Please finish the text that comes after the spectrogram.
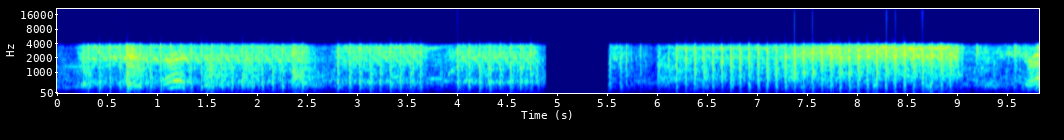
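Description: Airsoft guns fire in rapid automatic bursts during an outdoor skirmish raid on an outpost, loud and nearly continuous with a brief pause midway, with shouted voices mixed in.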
